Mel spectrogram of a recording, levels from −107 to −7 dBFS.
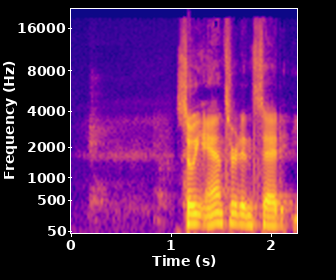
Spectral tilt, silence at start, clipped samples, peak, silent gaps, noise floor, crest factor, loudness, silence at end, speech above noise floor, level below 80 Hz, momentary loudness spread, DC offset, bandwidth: -5.5 dB/octave; 1.05 s; under 0.1%; 0 dBFS; none; -56 dBFS; 18 dB; -15 LUFS; 0 s; 41 dB; -50 dBFS; 4 LU; under 0.1%; 19 kHz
